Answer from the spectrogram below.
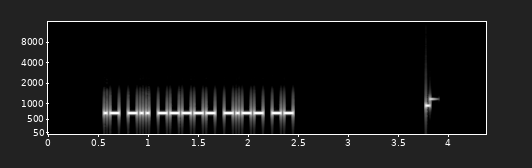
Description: Morse code, heard as a keyed tone, about 40 wpm, 700 Hz. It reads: AD0YM
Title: NA SOTA Chaser Callsigns 40wpm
